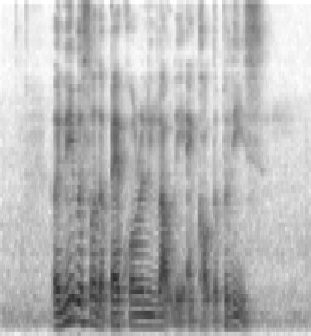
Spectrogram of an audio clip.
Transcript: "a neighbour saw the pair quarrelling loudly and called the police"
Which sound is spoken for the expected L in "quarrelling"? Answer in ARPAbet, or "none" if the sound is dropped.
N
